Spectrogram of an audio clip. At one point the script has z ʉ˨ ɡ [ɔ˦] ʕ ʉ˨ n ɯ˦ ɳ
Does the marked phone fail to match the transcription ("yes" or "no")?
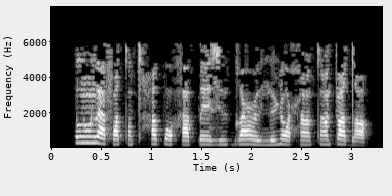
yes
